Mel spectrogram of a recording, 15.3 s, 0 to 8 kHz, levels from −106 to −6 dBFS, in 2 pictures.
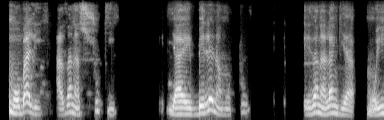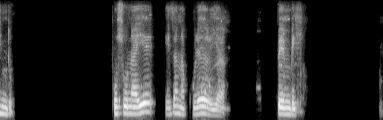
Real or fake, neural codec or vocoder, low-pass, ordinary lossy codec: real; none; 7.2 kHz; Opus, 32 kbps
